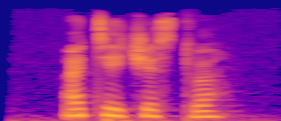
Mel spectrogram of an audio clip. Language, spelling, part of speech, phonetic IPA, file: Russian, отечество, noun, [ɐˈtʲet͡ɕɪstvə], Ru-отечество.ogg
- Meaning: 1. fatherland, motherland, native land, native country, country 2. mother country, home country, homeland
